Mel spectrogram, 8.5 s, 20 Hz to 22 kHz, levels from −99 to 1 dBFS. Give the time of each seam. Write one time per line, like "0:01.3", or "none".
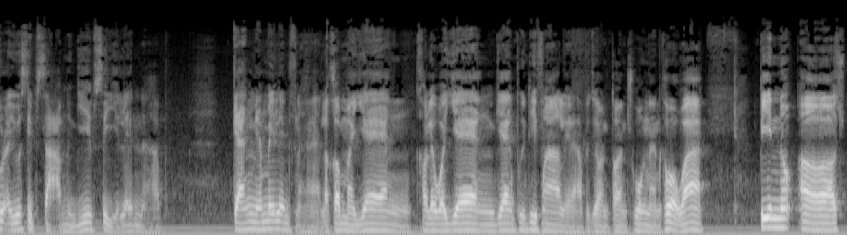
0:02.9
0:05.4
